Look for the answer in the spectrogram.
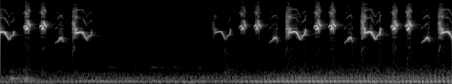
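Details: Cinereous tit singing to challenge rivals, a lure recording: a short burst of sharp high chirps, a pause of over a second, then a dense, quick series of ringing notes and curling slurs, with a low humming background.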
